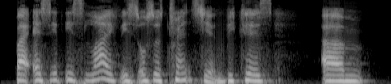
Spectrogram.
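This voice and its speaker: Her dark, mellow tone is somewhat breathy, and this woman speaks at a medium pitch with ordinary pitch variation. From Malaysia, Penang. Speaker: digital transformation expert. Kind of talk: panel discussion. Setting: stage with audience.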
